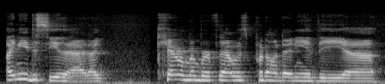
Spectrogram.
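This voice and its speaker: Young male co-host, high voice, rambling and excitable. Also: quick pace, slight background noise. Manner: rambling, excitable, laughs often. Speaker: podcast co-host. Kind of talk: casual chat about games and movies.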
